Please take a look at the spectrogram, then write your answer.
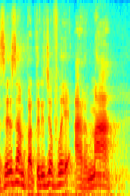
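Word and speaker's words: Armagh: de San Patricio fue armá que se escribe con gh al final San Patricio desde la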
